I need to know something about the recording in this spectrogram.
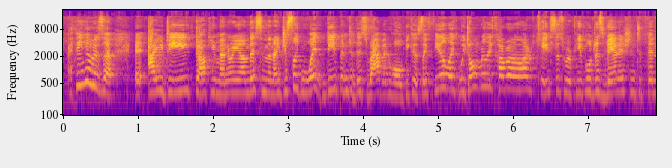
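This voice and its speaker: Brief: a woman vlogger with a high voice, chatty and rambling, telling a true-crime story over a faint hum. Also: bright, forceful tone. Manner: chatty, rambling, with fillers and asides. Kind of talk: casual chat while eating, then storytelling.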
